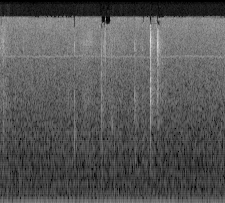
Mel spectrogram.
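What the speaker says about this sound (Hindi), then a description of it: "PE लिख के एंटर करें" Keys tapped on a computer keyboard while entering the PE command in AutoCAD and pressing Enter: a handful of quick, light clicks in two short bursts over a steady low hum, with no talking.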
